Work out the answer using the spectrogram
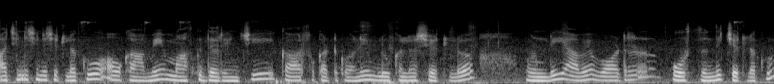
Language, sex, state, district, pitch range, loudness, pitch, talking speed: Telugu, female, Telangana, Mahabubabad, 180-210 Hz, -17 LUFS, 185 Hz, 125 wpm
